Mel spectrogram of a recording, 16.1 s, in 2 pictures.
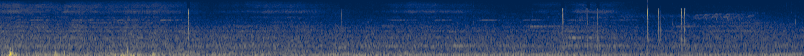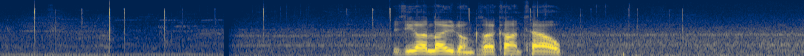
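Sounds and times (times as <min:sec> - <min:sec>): freight train rumbling past: 0:00.0 - 0:16.0
sharp clicks: 0:05.6 - 0:07.0, 0:07.9 - 0:12.0, 0:12.6 - 0:15.0.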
